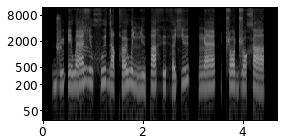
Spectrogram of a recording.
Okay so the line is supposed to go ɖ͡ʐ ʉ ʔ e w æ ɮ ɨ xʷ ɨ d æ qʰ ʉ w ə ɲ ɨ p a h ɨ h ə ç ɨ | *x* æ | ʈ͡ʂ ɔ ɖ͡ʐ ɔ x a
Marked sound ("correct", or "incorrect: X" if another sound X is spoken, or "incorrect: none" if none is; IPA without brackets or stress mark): incorrect: ŋ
